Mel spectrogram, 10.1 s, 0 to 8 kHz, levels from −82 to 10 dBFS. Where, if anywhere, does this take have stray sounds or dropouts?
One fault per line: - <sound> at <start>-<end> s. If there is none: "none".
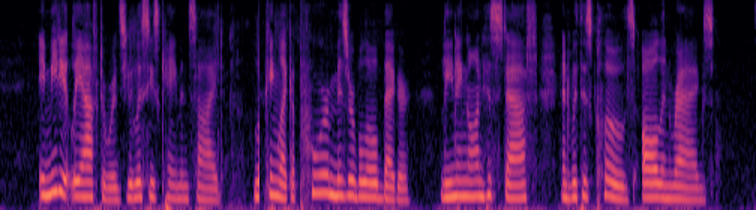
- dropout at 3.4-3.5 s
